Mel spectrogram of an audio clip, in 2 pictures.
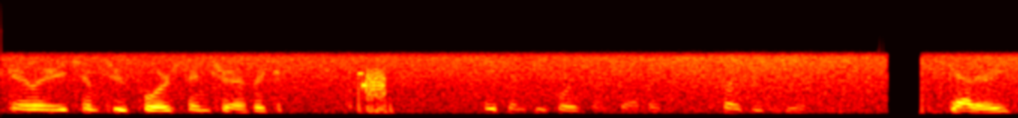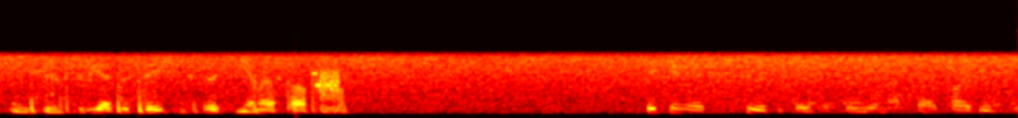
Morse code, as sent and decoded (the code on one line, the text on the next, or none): none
